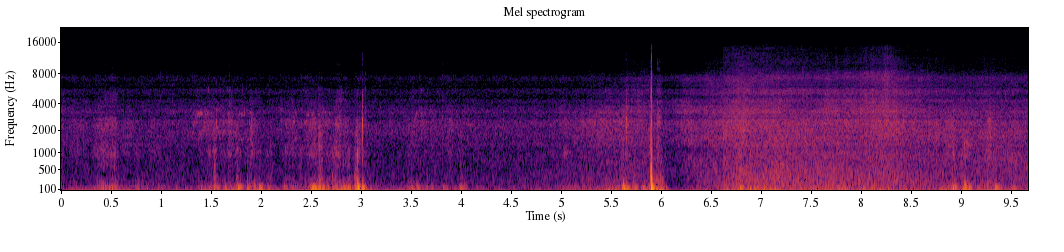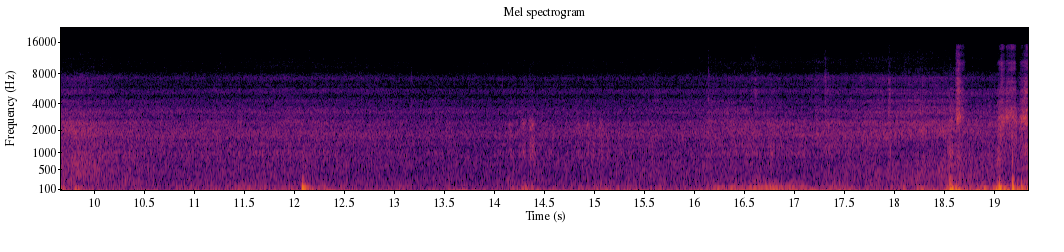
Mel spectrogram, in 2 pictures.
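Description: Sea waves washing against a rock jetty, with irregular low bumps of wind or handling on the microphone. A sharp knock comes about six seconds in, followed by a louder surge of surf lasting a few seconds.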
